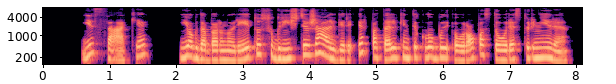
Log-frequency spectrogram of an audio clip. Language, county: Lithuanian, Šiauliai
